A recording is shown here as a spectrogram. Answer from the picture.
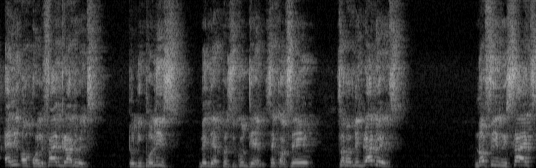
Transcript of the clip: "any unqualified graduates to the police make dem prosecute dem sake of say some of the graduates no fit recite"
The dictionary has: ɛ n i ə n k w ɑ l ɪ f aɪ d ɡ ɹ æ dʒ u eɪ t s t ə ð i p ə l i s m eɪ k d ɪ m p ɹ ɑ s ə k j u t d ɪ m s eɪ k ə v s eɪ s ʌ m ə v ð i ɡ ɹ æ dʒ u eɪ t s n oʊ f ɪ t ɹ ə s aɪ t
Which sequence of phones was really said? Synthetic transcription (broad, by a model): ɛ n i ə n k w ɑ l ɪ f aɪ d ɡ ɹ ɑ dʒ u eɪ t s t ə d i p ə l i s m eɪ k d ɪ p ɛ s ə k j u t d ɪ m s eɪ k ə s eɪ s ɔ m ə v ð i ɡ ɹ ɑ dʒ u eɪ t s n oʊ f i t ɹ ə s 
